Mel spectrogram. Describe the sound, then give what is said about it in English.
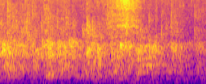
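Applause from a church audience: steady, dense clapping that stays fairly faint and even throughout, easing slightly toward the end. “So, applause for y'all.”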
